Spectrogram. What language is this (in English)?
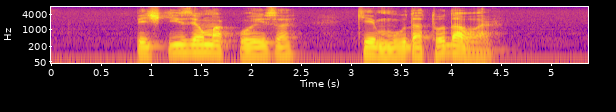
Portuguese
